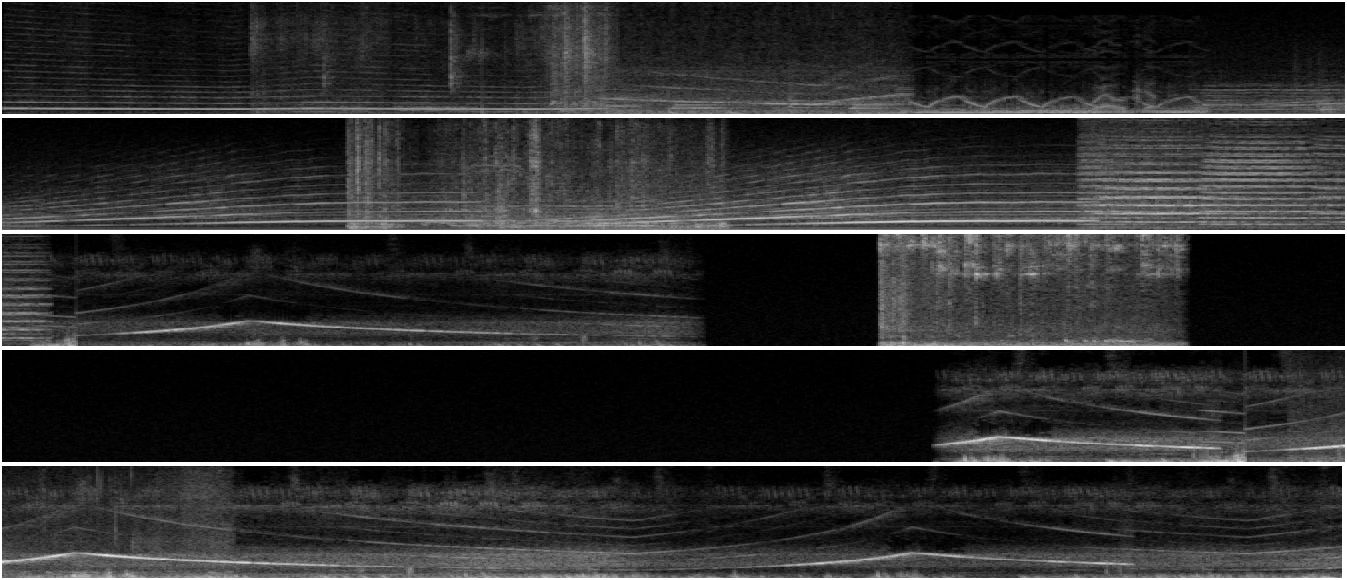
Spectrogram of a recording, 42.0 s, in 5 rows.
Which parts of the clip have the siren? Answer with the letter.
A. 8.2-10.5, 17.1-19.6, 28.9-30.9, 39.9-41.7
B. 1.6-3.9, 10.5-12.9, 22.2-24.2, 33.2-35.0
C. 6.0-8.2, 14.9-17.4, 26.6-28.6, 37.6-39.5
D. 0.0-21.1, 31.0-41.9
D.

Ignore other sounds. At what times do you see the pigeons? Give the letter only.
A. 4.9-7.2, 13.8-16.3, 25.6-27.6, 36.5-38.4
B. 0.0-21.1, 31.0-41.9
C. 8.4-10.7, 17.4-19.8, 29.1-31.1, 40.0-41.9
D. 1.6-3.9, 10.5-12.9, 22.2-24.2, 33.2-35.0
D.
